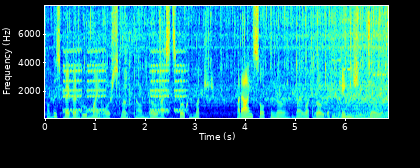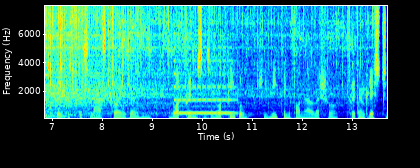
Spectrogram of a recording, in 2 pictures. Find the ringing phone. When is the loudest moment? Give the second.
10 s.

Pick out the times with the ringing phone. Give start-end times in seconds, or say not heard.
0.3-2.9, 5.7-7.3, 9.4-10.8.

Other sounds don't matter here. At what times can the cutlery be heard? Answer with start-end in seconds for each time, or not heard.
not heard.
